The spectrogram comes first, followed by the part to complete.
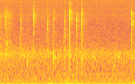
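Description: Computer keyboard typing: a quick run of separate keystrokes spelling out a short word.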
